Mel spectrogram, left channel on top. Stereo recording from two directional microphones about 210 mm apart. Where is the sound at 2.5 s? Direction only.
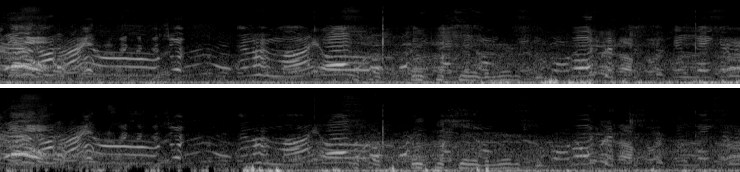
35° left (ahead or behind).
